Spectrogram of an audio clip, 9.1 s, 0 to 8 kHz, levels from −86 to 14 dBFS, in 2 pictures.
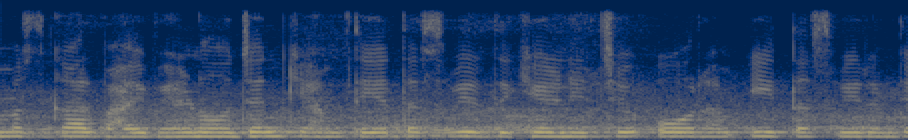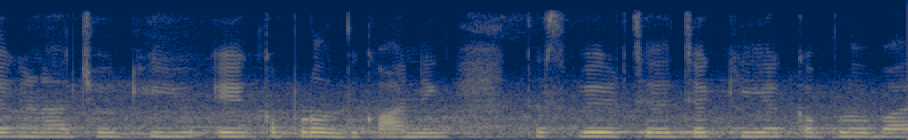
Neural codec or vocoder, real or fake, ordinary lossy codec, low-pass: none; real; none; 7.2 kHz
